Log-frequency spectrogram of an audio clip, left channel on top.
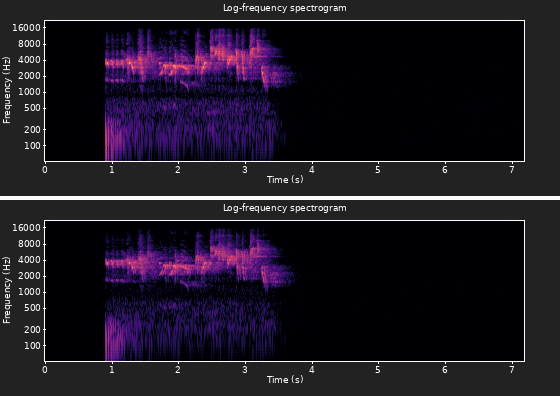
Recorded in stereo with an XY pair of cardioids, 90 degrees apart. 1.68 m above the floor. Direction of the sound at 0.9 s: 45° left.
